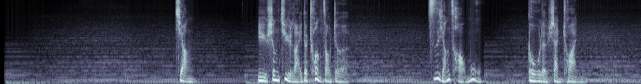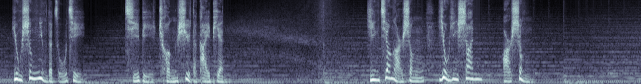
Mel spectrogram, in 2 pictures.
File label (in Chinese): 宣传; 九江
